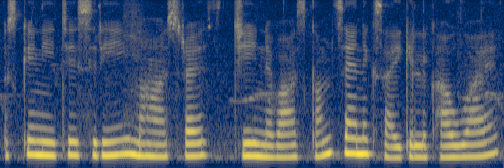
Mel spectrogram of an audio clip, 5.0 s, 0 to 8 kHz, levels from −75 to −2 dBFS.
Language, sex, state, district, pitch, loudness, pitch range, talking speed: Hindi, female, Uttar Pradesh, Lalitpur, 225 Hz, -14 LUFS, 210-240 Hz, 140 wpm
